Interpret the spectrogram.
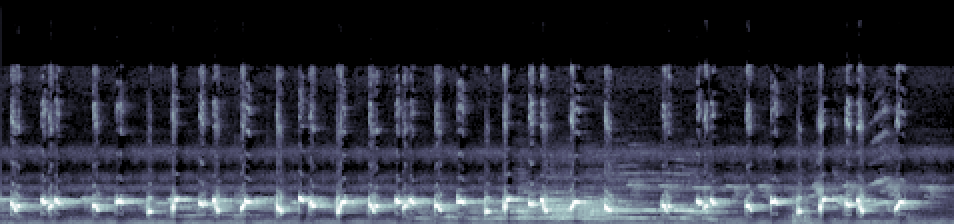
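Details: A long, loud stream of yellow-vented bulbul song in rapid 'ropel' fashion, nearly ten seconds of chattering, gurgling whistled notes, around three per second, with a faint lower whistle drifting underneath midway.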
